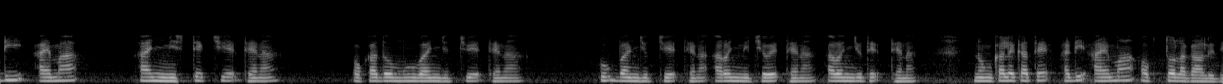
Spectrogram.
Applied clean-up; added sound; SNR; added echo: none; none; none; none.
